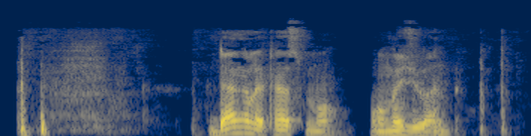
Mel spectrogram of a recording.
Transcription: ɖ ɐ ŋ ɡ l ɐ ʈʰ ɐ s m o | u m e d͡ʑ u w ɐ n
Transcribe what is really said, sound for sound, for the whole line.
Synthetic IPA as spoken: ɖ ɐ ŋ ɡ l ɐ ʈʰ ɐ s m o | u m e d͡ʑ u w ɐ n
